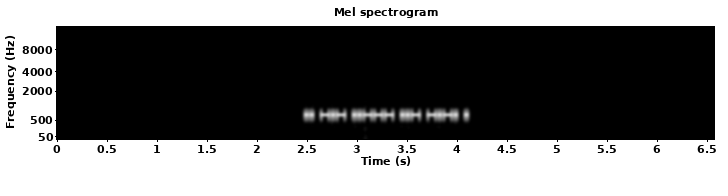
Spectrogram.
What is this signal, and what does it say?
Morse code, heard as a keyed tone, about 46 wpm, 700 Hz. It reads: IK2UCE
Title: DXCC-100 Call Signs - 6 Characters - Repeated 3x - 45wpm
